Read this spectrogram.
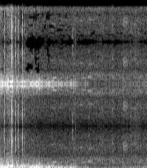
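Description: Wind rushes past while a person swings on a rope.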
